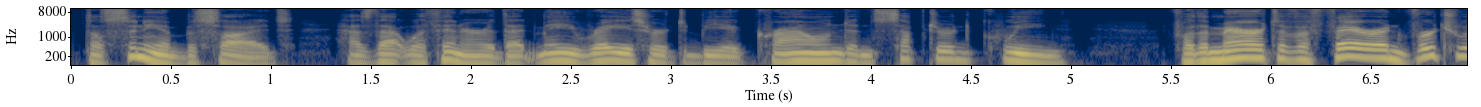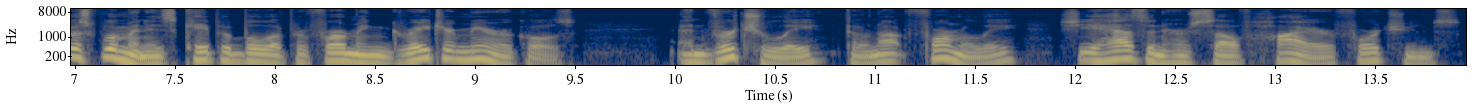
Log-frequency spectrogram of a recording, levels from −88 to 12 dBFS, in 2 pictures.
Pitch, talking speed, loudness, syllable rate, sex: 130 Hz, 185 wpm, -20 LUFS, 5.6 syllables/s, male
